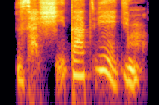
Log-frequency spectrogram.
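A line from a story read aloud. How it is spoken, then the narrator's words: Barely audible mutter. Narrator (Russian): чуть слышно пробормотала она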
